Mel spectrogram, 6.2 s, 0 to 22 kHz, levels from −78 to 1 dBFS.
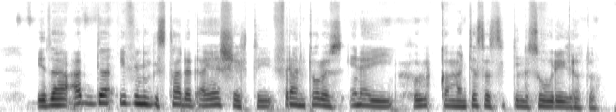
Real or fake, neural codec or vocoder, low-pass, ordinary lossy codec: fake; codec, 44.1 kHz, 2.6 kbps, SNAC; none; none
